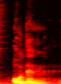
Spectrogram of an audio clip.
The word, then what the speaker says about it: Auðn: Estamos hablando sobre la banda Odin, en la pronunciación, es una banda islandesa de black metal atmosférico muy bueno, muy melódico.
